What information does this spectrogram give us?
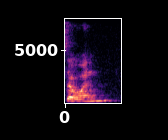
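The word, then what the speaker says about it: Samhain: traditional Pagan Celtic Festival of sewing spelled salmon pronounced Sohan it's the Irish Gaelic word for Summer's end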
